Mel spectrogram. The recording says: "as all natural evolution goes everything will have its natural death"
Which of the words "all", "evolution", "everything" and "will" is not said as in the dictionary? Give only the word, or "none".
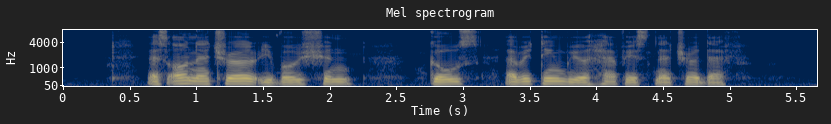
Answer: everything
